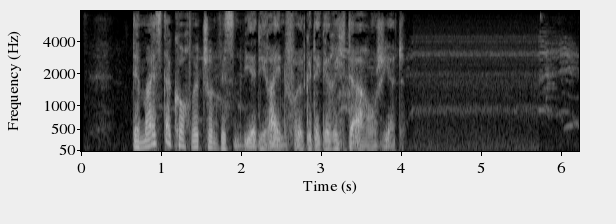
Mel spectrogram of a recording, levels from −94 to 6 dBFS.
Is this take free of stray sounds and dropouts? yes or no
yes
